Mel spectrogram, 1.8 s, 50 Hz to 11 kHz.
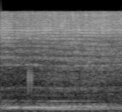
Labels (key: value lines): label: anthrophony, boat engine
recorder: SoundTrap 500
